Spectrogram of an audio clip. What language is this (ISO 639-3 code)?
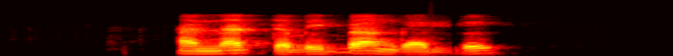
eto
